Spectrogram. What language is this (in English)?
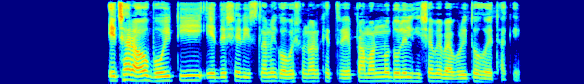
Bangla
